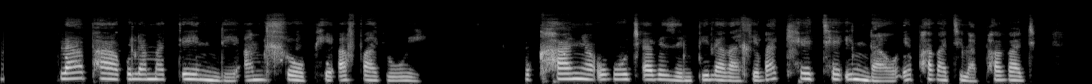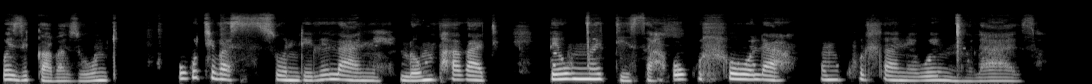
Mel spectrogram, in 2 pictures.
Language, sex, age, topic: North Ndebele, female, 25-35, health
